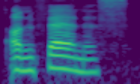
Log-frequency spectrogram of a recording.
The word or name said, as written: unfairness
